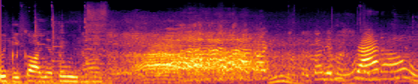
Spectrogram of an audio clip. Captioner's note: laughter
